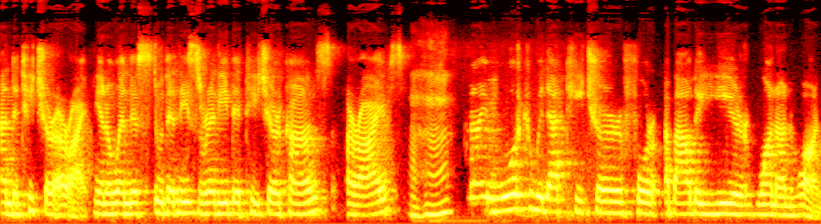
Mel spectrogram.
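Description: A woman with a Persian accent speaks at a fairly quick pace with hardly any pauses. Her voice is fairly low, with very even loudness and fairly even intonation. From Iran. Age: 60s. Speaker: spiritual healer and hypnotherapist. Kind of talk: casual interview. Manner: halting, many fillers.

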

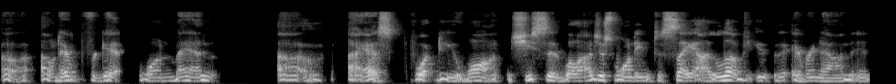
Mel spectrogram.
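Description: Somewhat breathy, a woman talks in an American accent, her pitch varying in an ordinary way. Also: medium pitch for a woman, moderate pace. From West Texas. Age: 90s. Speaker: retired therapist and sustainability culture leader. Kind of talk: interview. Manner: warm, laughs often.

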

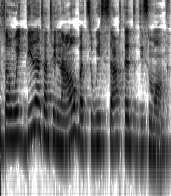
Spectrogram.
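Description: In an Italian accent, a woman speaks with a fairly high pitch and ordinary pitch variation. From Italy. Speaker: computer science researcher. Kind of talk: interview.

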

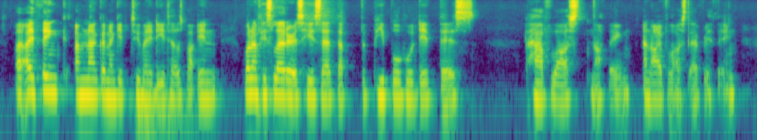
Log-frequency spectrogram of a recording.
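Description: Somewhat breathy and monotone, a woman talks at a moderate pace with flat intonation. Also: medium pitch for a woman. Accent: Finnish. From Finland. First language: Finnish. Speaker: law student volunteer. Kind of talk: interview.

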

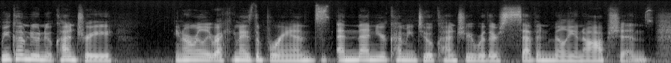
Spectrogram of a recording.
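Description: Against a quiet background, a woman with a normal speaking voice and a fairly low pitch talks at a fairly quick pace with fairly even intonation. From abroad, moved to the US. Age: 20s. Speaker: podcast host and mother. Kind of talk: casual interview chat.

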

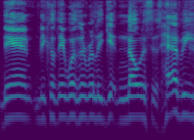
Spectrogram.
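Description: Here a man talks at a fairly quick pace. His pitch is fairly high. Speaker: podcast host. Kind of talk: casual chat.

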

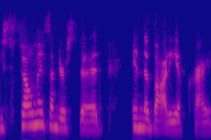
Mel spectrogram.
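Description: A woman with an American accent has a normal speaking voice. She talks at a fairly quick pace with a medium pitch. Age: 30s. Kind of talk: faith podcast interview, testimony and teaching.

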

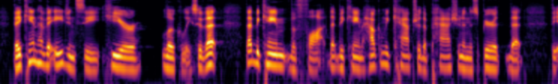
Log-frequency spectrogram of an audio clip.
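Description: A plain, everyday voice: a man with an American accent, medium pitch and fairly quick pace, on a very clean recording with a silent background and a dry, close sound with no echo. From Ohio, Marietta. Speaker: podcast host and entrepreneur. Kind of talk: casual chat.

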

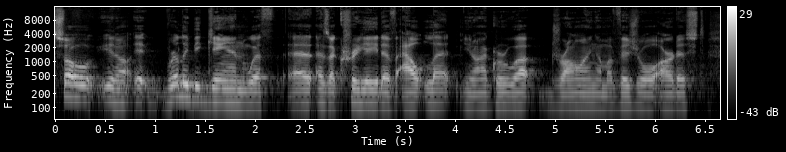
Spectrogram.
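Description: With a normal speaking voice, a man talks at a moderate pace and medium pitch with ordinary pitch variation. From US Midwest, Youngstown, Ohio. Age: 30s. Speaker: entrepreneur, market founder. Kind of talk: casual interview.

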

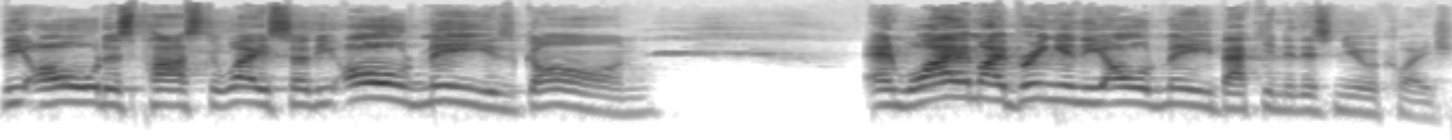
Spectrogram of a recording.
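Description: With an Australian accent, a man speaks in a high pitch with a bright, sharp tone and big swings in loudness, on a very clean recording with a silent background. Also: ordinary pitch variation, moderate pace. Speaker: preacher. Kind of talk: sermon.

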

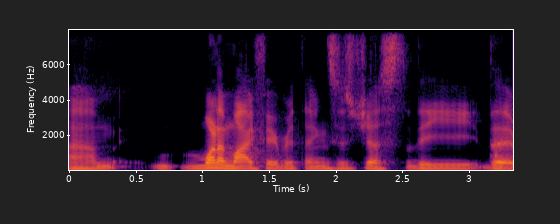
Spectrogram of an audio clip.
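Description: This is a man talking. His intonation stays monotone and flat. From Nova Scotia. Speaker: winery general manager and co-host. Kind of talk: casual interview. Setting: recording in a former church.

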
